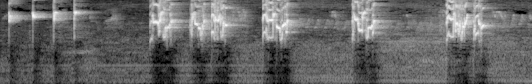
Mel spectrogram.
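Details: Lovebird giving its ngetik song, used as a lure to get young lovebirds singing: four quick high chips, then five dense bursts of rapid scratchy ticking, each about a third of a second long and spaced about a second apart.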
